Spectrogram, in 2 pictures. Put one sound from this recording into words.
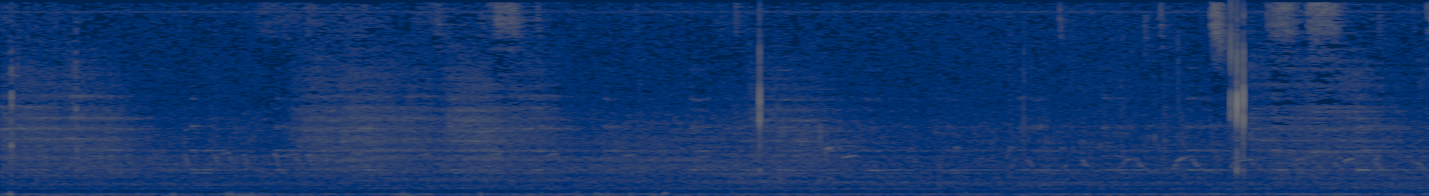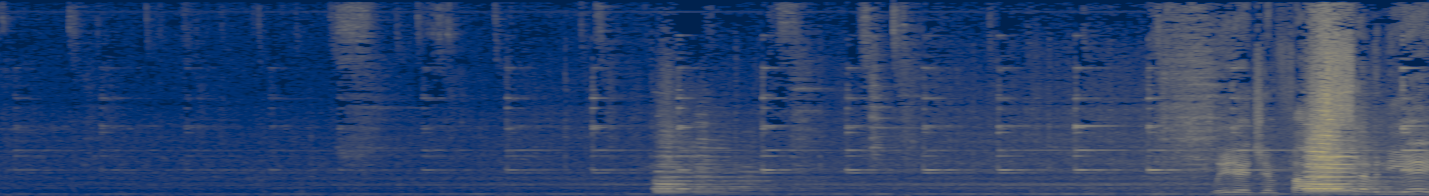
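A diesel locomotive rumbles as it approaches, growing louder.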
